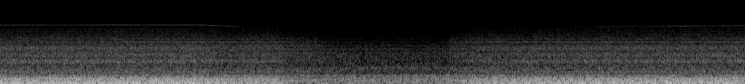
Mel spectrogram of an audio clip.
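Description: A heavy truck engine rumbles low and steady, dropping quieter for a moment before picking up again.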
